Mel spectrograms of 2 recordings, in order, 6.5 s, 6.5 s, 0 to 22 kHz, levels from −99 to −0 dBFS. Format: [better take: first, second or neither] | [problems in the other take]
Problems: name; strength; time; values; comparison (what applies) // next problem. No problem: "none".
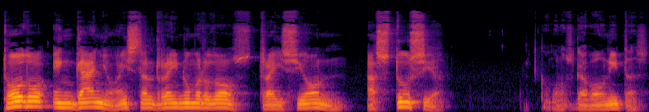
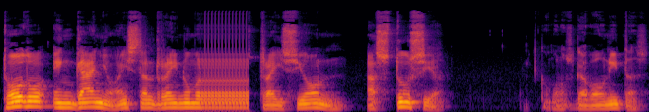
first | audio freezing; at 2 s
